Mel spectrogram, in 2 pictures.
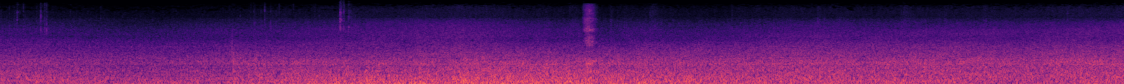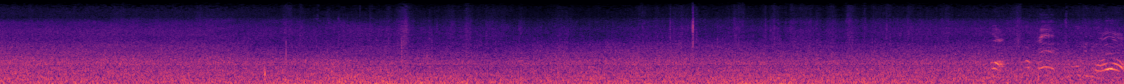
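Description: Ocean waves wash steadily onto a beach in the distance.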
